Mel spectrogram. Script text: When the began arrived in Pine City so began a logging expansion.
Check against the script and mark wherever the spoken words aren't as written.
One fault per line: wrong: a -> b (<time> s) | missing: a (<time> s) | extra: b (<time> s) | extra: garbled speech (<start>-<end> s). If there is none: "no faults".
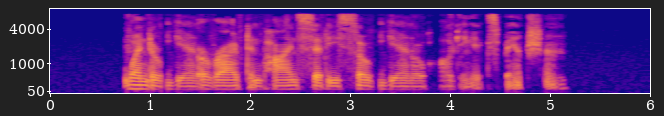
no faults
